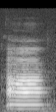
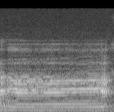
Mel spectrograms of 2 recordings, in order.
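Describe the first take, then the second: First: The pitch stays level and high throughout. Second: The pitch drags down low, then releases. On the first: "a flat tone" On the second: "I'm dragging your voice down"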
